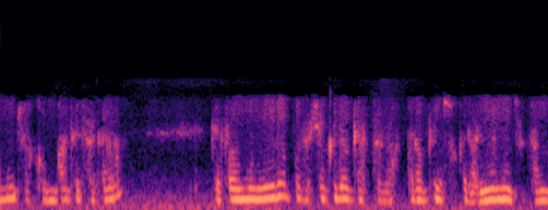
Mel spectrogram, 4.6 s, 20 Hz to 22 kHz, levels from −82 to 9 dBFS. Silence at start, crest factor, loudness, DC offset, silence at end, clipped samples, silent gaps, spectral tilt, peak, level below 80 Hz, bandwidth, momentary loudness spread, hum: 0 s; 16 dB; -18 LUFS; under 0.1%; 0 s; under 0.1%; none; -13 dB/octave; -2 dBFS; -38 dBFS; 4.2 kHz; 19 LU; none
